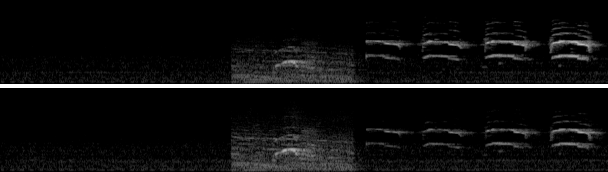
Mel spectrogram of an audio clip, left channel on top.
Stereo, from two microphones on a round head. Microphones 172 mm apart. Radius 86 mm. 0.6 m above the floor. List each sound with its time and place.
2.3 s a scream: 40° right (ahead or behind), 2 m; by 3.6 s 25° right (ahead or behind), 1.4 m
3.7 s a bird: 75° left (ahead or behind), 0.8 m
